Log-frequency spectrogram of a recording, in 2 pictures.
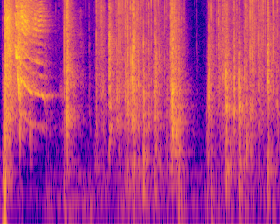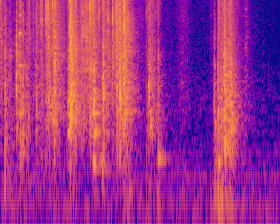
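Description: Latex balloon squeaking and rubbing while an owl balloon bracelet is twisted and the extra is popped off, a close run of sharp squeaks and stretchy creaks in uneven bursts.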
